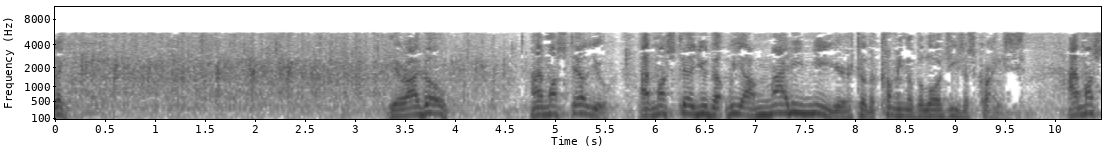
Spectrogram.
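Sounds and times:
speech: 0.0s - 0.3s, 3.3s - 4.1s, 4.7s - 10.4s
audience hand clapping: 0.0s - 5.3s.

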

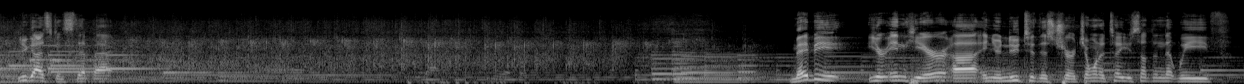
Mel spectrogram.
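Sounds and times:
crowd applauding: 0.0s - 7.7s
speech: 0.2s - 1.3s, 7.9s - 12.4s.

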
